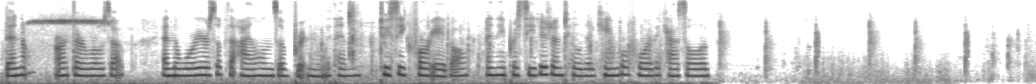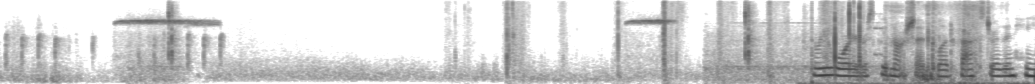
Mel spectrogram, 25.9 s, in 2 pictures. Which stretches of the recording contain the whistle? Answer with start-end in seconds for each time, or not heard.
0.3-1.4, 14.3-15.7, 20.8-21.4.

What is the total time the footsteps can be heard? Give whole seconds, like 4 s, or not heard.
7 s.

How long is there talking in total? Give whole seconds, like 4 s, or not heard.
12 s.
